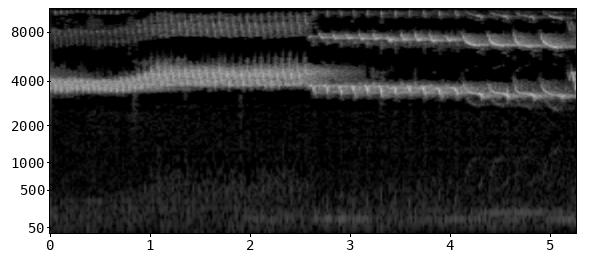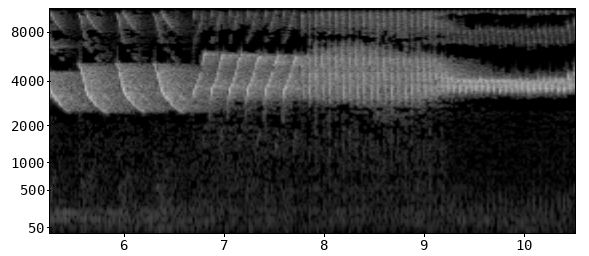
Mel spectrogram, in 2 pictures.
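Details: Spanish timbrado canary singing intensely and loudly: long high metallic trills and rolling tours, shifting from steady buzzy rolls to rapid descending sweeping notes around the middle, then back to a sustained bright trill; indoors.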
